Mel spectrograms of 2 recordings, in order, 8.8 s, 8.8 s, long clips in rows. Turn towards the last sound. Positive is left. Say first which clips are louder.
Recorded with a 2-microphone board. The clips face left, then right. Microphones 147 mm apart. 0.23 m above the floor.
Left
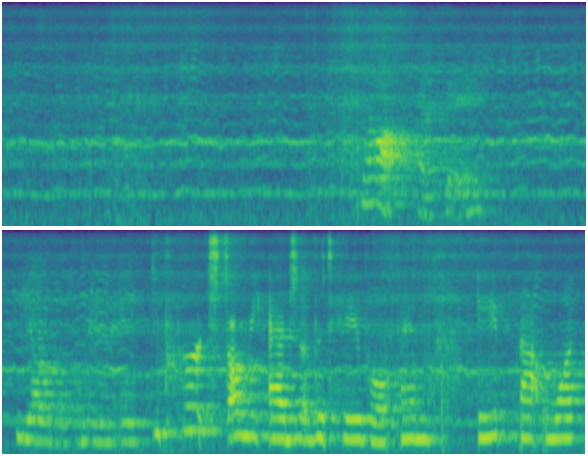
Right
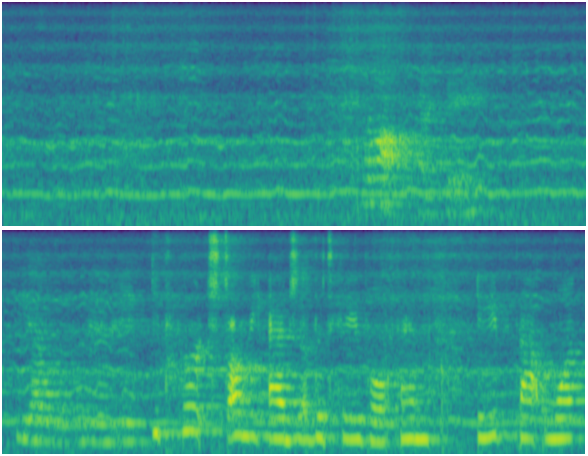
# right 3 dB
turn(degrees=-25)  # may be behind; listen again after turning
